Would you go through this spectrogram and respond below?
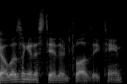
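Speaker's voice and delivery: ordinary delivery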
